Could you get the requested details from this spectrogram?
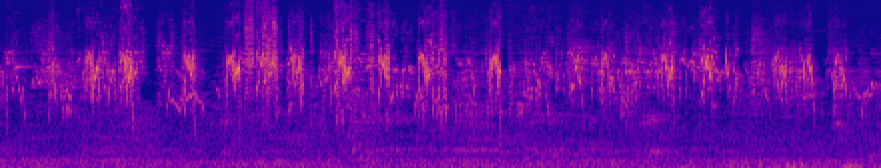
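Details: Budgerigar chirping happily, giving short bright bursts of warbled chatter roughly once a second, each a quick tumble of high twittering notes with soft gaps between.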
